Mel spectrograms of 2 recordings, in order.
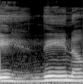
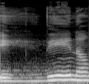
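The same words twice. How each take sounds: The two takes are said the same way.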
